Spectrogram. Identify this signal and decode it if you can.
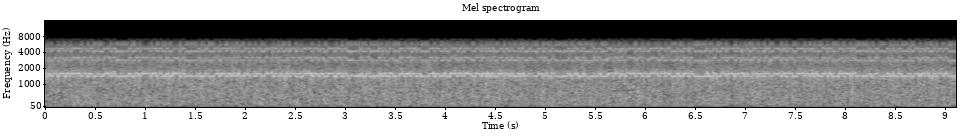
Two-tone teleprinter signal, about 170 Hz shift.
